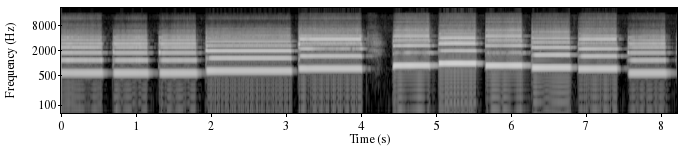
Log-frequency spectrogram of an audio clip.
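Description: Tin whistle in D playing a slow, note-by-note phrase of a Scottish reel, each note tongued separately. It opens with three short low Ds, then a longer E and F sharp, climbs to A and B, and steps back down A, G, F sharp to low D. This is a teaching demonstration of the phrase D D D E F A B A G F D.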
